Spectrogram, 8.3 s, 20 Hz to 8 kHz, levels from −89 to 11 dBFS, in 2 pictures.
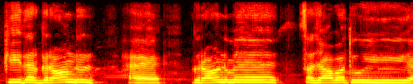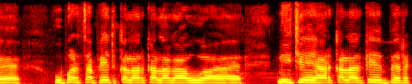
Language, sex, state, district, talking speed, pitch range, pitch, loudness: Hindi, male, Madhya Pradesh, Katni, 145 wpm, 210-230 Hz, 220 Hz, -14 LUFS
